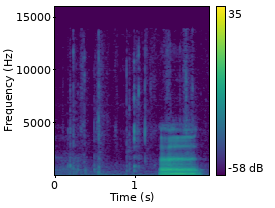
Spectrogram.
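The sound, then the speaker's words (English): Cards being shuffled into the exploration deck during a board game, giving faint, soft rustling and riffling. “I need to shuffle them into the exploration deck, which is still pretty loaded.”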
